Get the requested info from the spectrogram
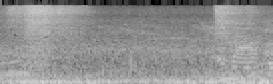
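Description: Street traffic passing: a motor vehicle going by with low engine rumble and a brief hiss about the first half-second.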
